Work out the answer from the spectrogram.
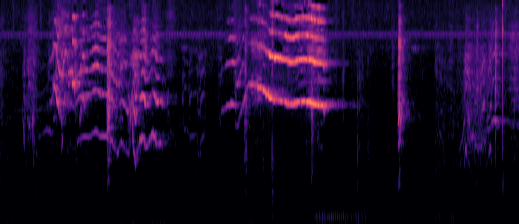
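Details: Mixed birdsong from a tropical tree in Nayarit, Mexico: high twittering chirps, then a loud rapid trill with falling whistled notes, and a few sharp single chirps near the end over a faint low hum.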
